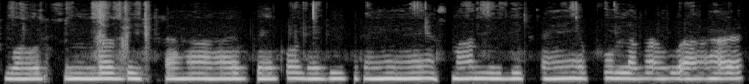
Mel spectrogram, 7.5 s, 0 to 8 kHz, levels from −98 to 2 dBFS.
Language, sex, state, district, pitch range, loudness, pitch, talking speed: Hindi, female, Bihar, Purnia, 195-200 Hz, -26 LUFS, 200 Hz, 175 wpm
